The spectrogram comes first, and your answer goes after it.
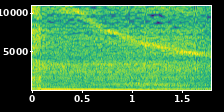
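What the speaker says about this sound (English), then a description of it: "In the open setting, the maximum output is increased in the upper rev range and the engine sound structure is emitted" Sports car engine revving through a Capristo exhaust set to its open mode, a loud close roar with a deep tone that climbs in a strong rev and then slowly falls away, heard alone.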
